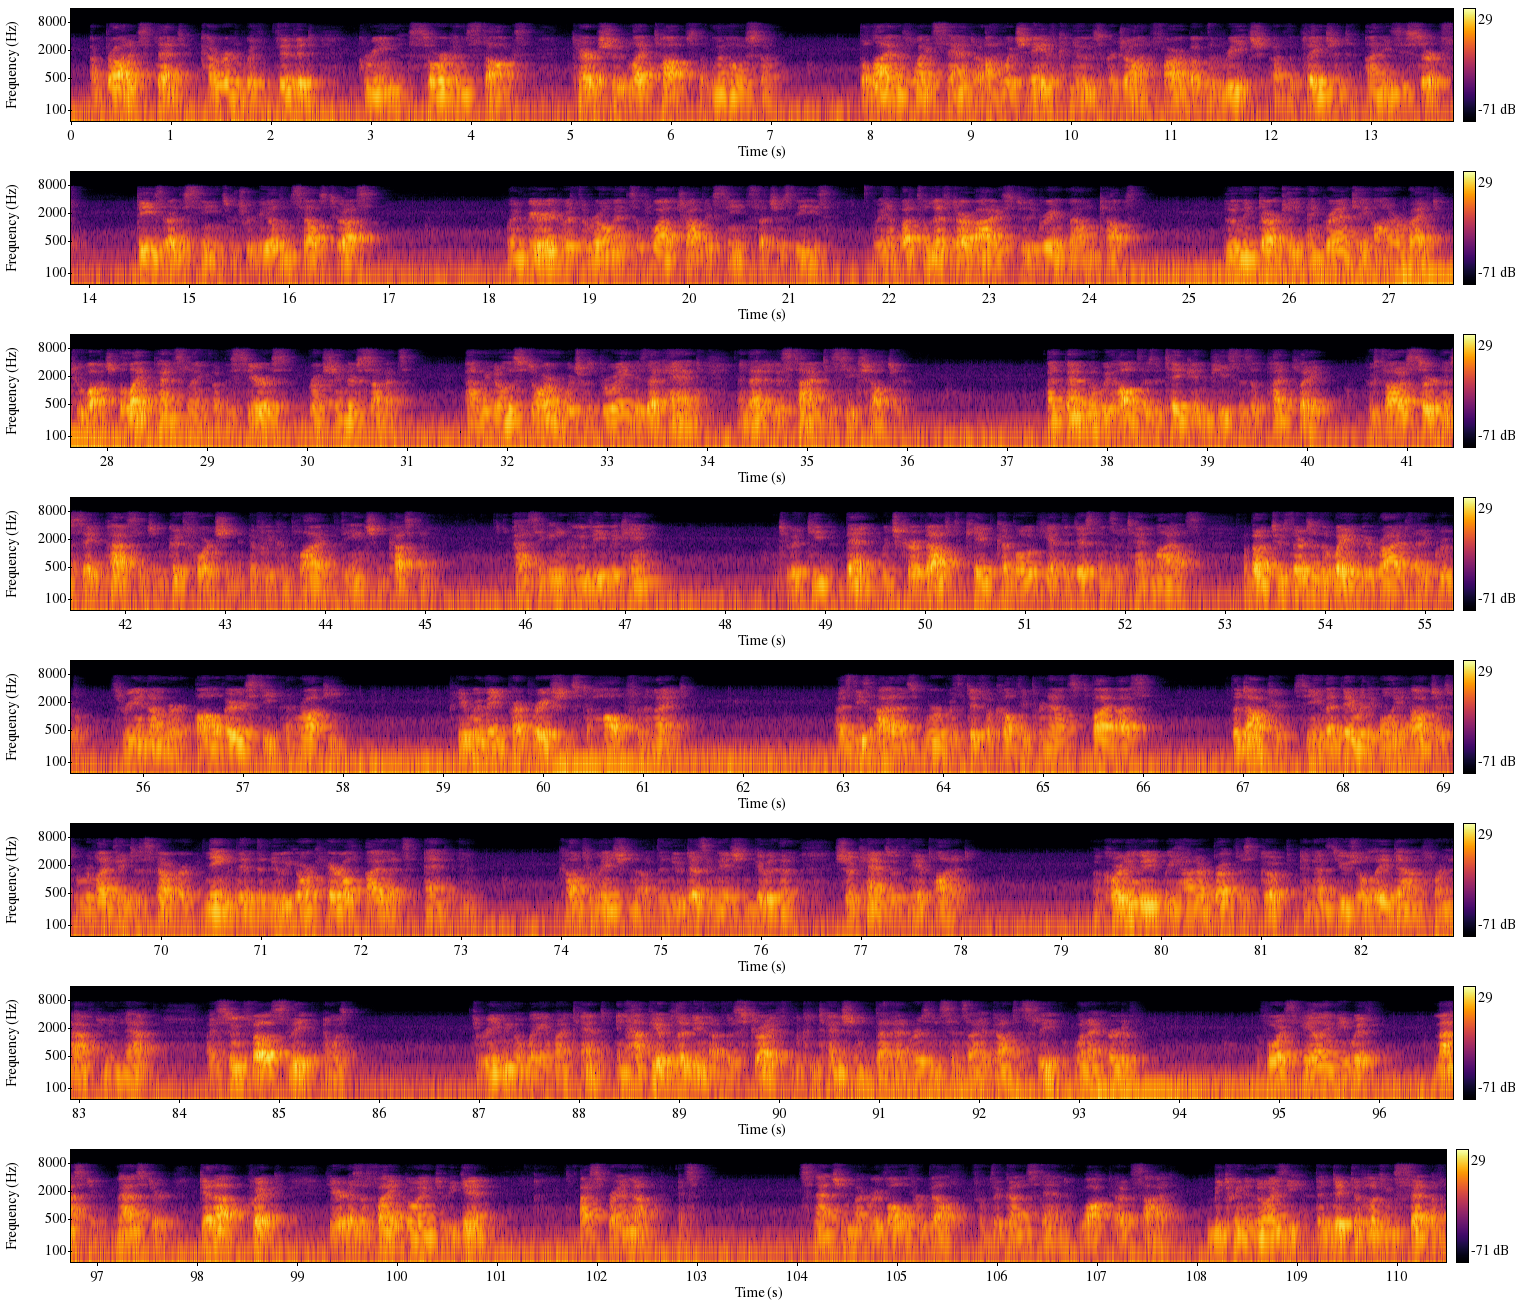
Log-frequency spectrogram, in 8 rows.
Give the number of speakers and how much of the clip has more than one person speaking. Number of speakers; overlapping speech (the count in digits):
1, no overlap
